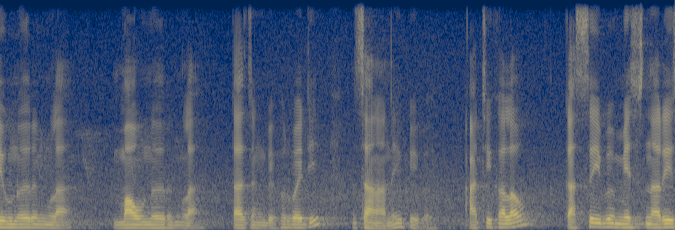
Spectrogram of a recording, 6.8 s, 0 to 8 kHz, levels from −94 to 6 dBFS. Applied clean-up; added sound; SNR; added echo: none; none; none; none.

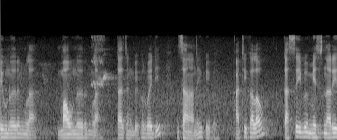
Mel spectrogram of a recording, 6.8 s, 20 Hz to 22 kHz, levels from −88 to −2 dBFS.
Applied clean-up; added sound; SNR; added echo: none; Screech; 15 dB; none.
